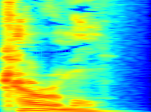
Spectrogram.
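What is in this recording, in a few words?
"caramel", English, British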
